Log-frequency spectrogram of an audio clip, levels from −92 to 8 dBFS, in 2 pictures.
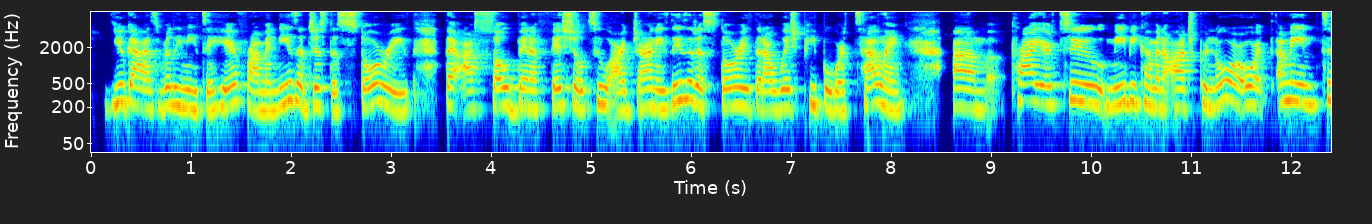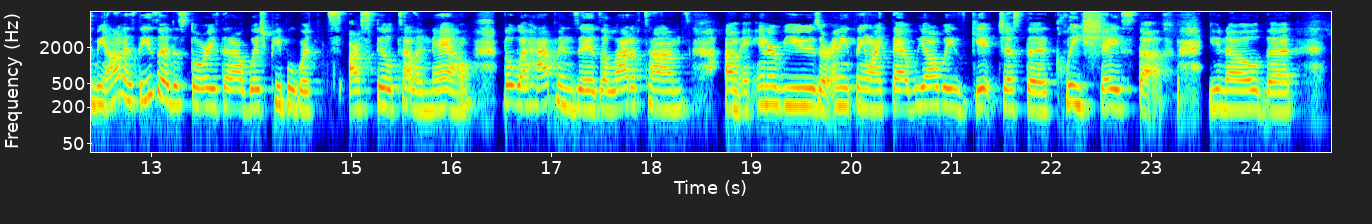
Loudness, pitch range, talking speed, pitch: -20 LUFS, 195-230 Hz, 200 wpm, 210 Hz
